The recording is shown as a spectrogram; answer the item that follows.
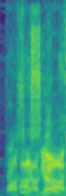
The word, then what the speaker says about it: asiago: Asiago? Asiago. Thank you. Goodness. What do they teach you in Canada? We don't have to, guys. We don't have to try. Leave me alone. Asiago.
